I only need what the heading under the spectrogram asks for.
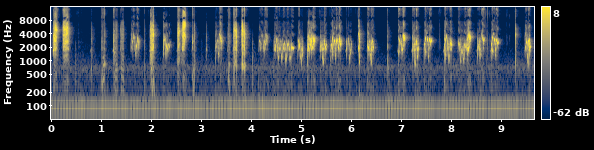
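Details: Pet budgerigar song, a younger bird wanting to be heard beside a silent older one: continuous fast chatter of clicks, buzzy warbled syllables and squeaky notes in a quick uneven rhythm, low steady hum in the background.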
